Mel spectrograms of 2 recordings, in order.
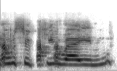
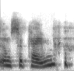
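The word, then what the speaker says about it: Umm Suqeim: And Umsukain. No, it's Umsukaim.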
